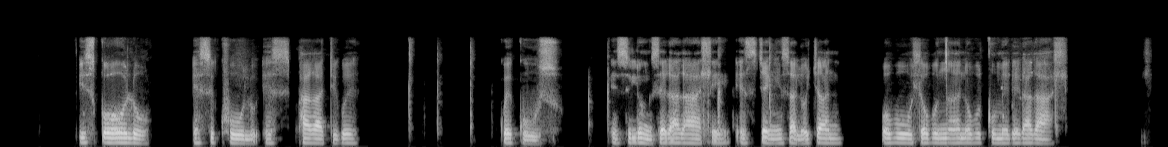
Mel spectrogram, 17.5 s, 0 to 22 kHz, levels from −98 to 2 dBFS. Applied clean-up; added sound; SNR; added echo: none; none; none; none.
